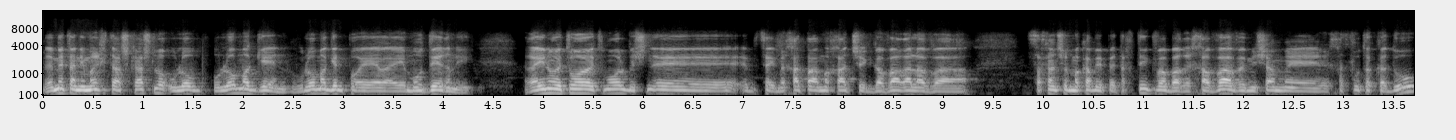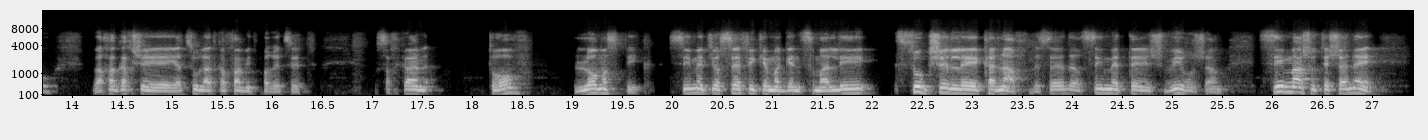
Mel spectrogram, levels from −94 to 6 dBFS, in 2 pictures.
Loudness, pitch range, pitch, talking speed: -23 LUFS, 110-135 Hz, 125 Hz, 135 wpm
